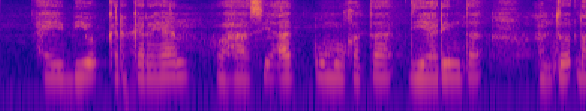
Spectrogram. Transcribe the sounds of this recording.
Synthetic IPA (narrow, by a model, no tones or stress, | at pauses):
ʔɛjbɪjɔkʰɐrkʰɐɾɛjaːn | wɑɦaːsɪʕɑd̪ʊmuːqɑt̪ʰaːd̪ɪjaːɾɪnt̪ʰɐ | ʕʊnt̪ʰɔɗɑ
